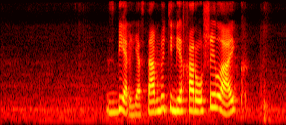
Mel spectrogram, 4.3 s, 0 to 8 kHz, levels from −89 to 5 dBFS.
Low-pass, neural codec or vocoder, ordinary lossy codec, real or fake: none; codec, 16 kHz, 6 kbps, DAC; none; fake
